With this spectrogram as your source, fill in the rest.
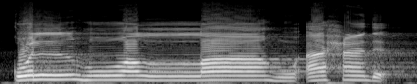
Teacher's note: huruf terakhir pada ujung bacaan berharakat UN tapi karena berhenti maka dia dibaca sukun atau disukunkan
